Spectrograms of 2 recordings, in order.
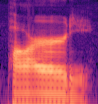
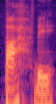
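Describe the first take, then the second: First: The first vowel is followed by an R sound. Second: The first vowel has no R sound after it. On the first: The speaker calls it right. "I'm doing er, party" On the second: The speaker calls it wrong. "I'm not saying pah, pahdi"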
